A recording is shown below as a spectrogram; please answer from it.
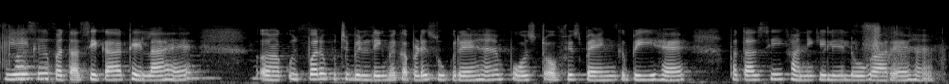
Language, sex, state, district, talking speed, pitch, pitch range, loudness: Hindi, female, Rajasthan, Jaipur, 175 wpm, 215 Hz, 205-235 Hz, -17 LUFS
